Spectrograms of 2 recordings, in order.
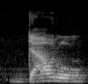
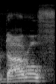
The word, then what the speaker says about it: Dowdle: And Dave happens to own, I believe it's pronounced Dowdle Puzzles, or Dowdle, it's called Dowdle Fork Art.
